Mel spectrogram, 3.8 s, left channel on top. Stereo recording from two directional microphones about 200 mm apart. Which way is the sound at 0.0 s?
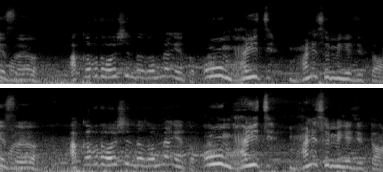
50° left (ahead or behind).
